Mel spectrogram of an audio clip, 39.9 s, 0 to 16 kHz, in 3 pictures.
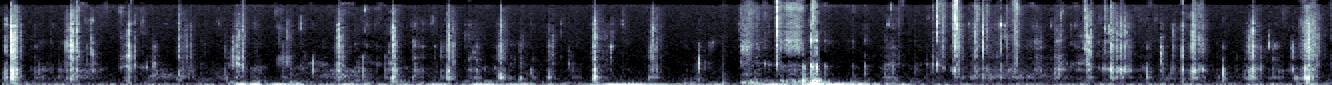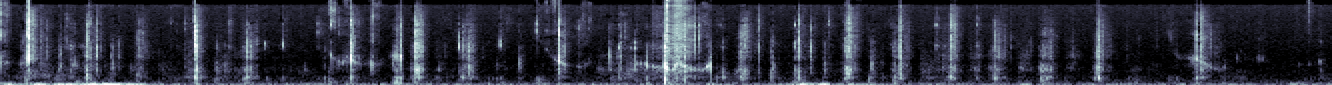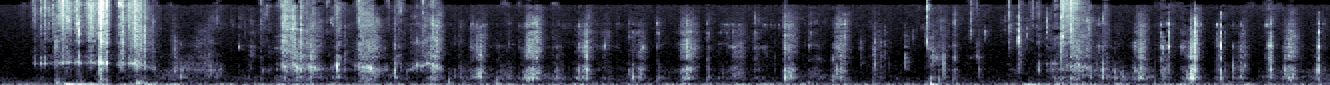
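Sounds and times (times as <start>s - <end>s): chocolate crunching: 8.8s - 39.9s.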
